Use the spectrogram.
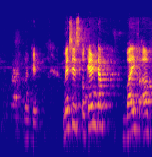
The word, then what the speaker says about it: Oakentubb: तो पहला कैरेक्टर जो है दैट इज लेडी, उसकी प्रोनाउंसिएशन कुछ इस तरह से है ओकेंटप, ओकेंटप, मिसेस ओकेंटप, ठीक है।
